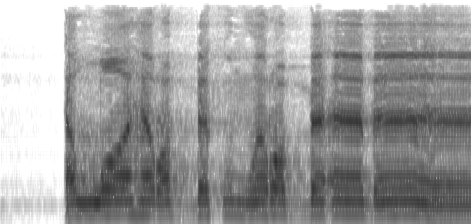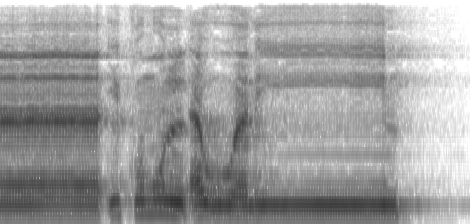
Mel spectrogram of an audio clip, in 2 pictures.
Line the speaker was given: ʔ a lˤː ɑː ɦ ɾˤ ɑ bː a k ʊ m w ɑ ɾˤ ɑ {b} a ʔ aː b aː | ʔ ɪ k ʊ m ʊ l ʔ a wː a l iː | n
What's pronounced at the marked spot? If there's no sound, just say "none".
bː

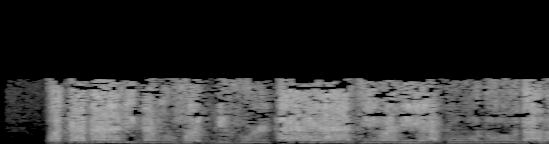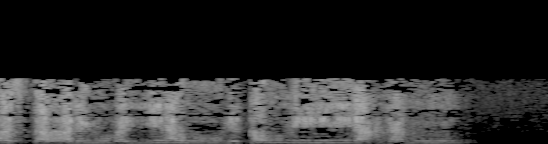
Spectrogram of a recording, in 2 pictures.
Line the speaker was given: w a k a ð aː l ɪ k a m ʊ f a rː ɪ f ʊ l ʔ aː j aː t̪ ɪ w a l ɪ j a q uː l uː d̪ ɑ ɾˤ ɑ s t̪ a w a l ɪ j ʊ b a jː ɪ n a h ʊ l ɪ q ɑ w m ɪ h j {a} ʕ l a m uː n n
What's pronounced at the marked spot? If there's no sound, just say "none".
a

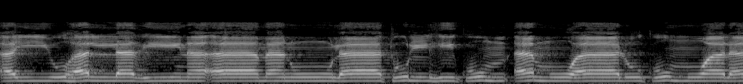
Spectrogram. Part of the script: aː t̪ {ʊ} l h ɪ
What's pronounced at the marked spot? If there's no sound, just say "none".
ʊ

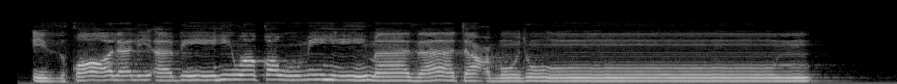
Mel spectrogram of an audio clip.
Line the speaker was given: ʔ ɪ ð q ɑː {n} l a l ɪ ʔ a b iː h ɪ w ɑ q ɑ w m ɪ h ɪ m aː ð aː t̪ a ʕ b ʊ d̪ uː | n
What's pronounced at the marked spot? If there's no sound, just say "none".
none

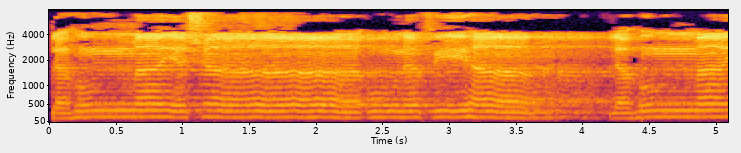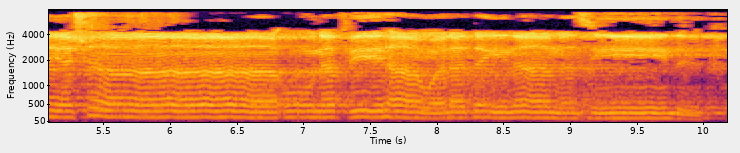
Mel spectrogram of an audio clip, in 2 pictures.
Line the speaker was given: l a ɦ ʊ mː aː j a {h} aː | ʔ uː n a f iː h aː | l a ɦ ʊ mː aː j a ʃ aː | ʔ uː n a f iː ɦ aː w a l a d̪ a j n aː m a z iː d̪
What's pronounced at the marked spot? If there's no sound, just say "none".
ʃ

